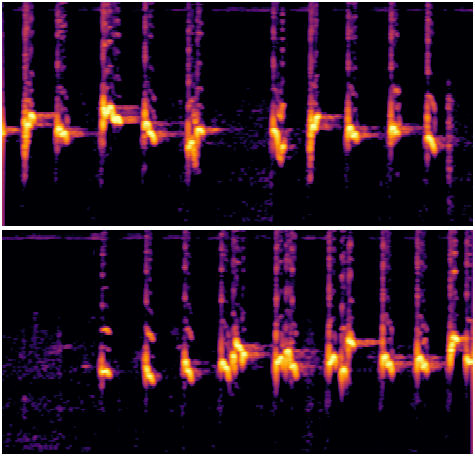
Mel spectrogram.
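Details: Sooty-headed bulbul singing a gacor 'ropel' song, meant as a lure to draw replies from other birds. Rapid, rollicking whistled couplets rise and fall, keeping up about three notes a second with one brief break midway.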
